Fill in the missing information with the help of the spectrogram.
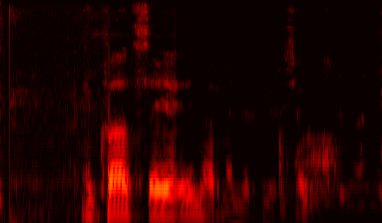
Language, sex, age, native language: Icelandic, male, 20-29, Icelandic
